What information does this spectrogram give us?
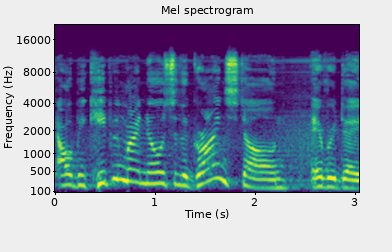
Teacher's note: once you get to the end of the sentence your tone needs to drop · if you want to pause after grindstone then the tone goes up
